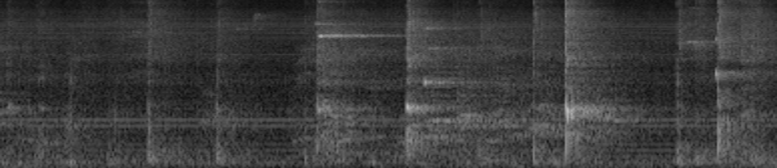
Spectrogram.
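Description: Pickleball play echoing in a gym: about eight sharp, irregularly spaced pops of paddles hitting the plastic ball and the ball bouncing on the hardwood floor, several with a short ringing after them.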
